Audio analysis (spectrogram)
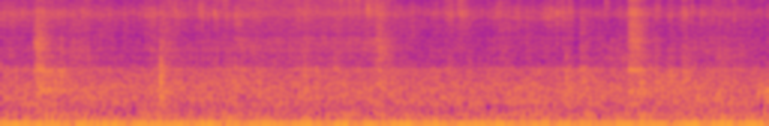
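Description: Vegetarian taco meat sizzles steadily in a pot while being stirred, a constant frying crackle with a low hum beneath it and occasional sharp scrapes of the spoon.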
